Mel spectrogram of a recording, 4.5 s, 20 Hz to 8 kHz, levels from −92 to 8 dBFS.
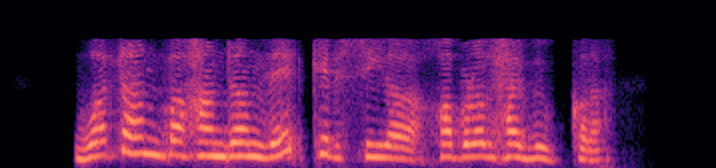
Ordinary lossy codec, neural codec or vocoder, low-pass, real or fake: AAC, 16 kbps; codec, 16 kHz in and 24 kHz out, 0.4 kbps, LongCat-Audio-Codec, fine tuned four codebook decoder; 7.2 kHz; fake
